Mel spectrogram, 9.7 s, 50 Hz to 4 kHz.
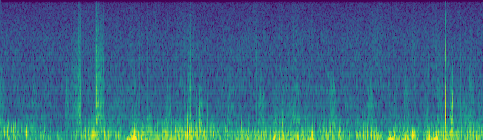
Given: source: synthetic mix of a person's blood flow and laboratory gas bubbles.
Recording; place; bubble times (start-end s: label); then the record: Doppler ultrasound of blood flow; subclavian vein
no bubbles
From the record:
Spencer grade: 0 (complete lack of bubble signals)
